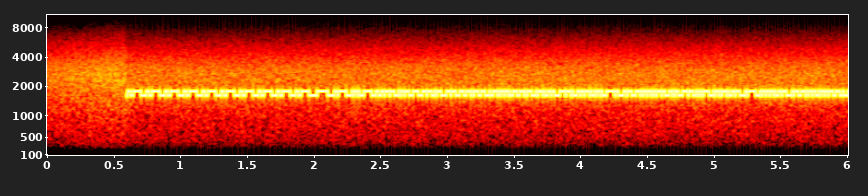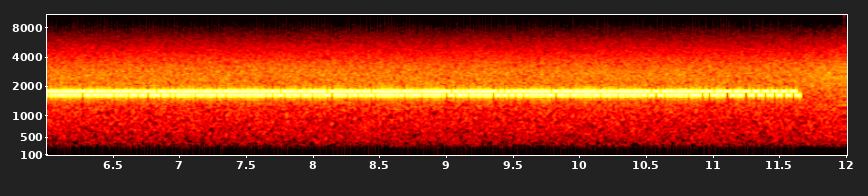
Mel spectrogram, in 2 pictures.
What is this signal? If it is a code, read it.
NAVTEX (SITOR-B), 100 baud, 170 Hz shift, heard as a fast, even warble, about 1700 Hz centre. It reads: ZCZC MA11 FORECAST: WIND SW 3 TO 4. SEA ROUGH. VIS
